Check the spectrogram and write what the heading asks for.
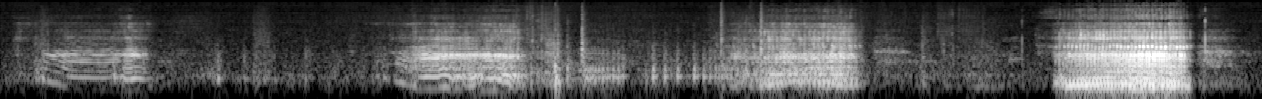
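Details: Repeated rumbling, buzzing snores of varying loudness with quiet gaps between breaths, the last loudest; snoring.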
